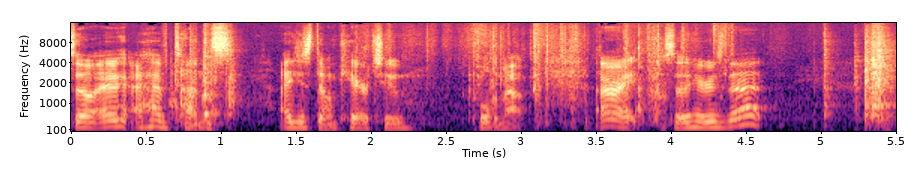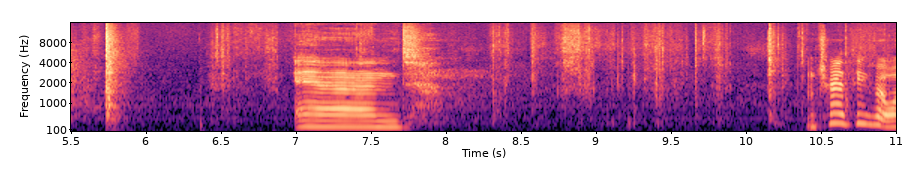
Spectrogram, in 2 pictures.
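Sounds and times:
paper rustle: 8.3 - 11.0.

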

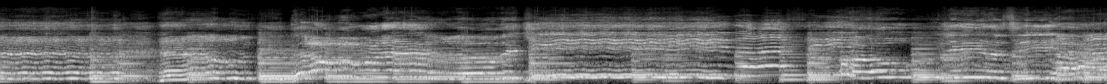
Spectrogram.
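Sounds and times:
gospel singing in harmony: 0.0 - 11.0.

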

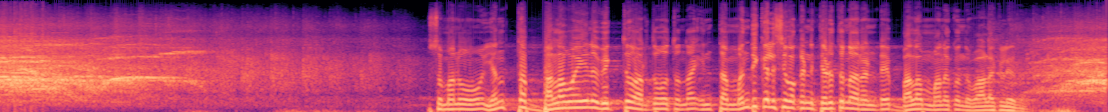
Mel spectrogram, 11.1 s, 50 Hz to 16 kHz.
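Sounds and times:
audience cheering: 0.0 - 3.9, 9.9 - 11.0
audience applauding: 0.0 - 4.3.

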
